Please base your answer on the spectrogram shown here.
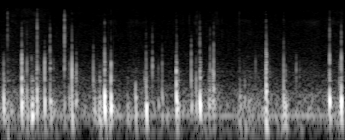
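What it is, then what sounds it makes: Plastic comb in plastic sleeve. Fingernails scratch and tap the teeth of a pink wide-tooth plastic comb through its clear plastic sleeve while it stands on edge. A quick, uneven run of short, dull taps and soft crinkly scratches is heard, mostly low and muffled, with each tap dying away almost instantly.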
